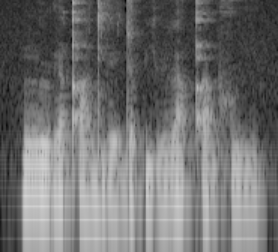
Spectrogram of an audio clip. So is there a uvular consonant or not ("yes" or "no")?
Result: yes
